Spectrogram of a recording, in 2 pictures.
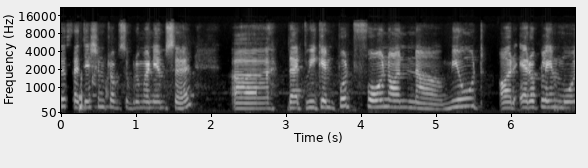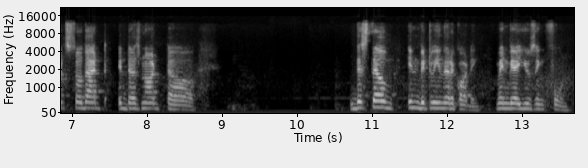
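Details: Adult woman speaking; ordinary speech.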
